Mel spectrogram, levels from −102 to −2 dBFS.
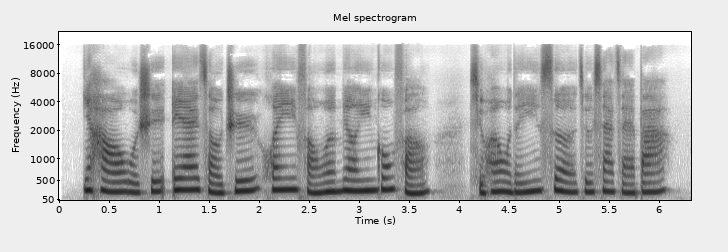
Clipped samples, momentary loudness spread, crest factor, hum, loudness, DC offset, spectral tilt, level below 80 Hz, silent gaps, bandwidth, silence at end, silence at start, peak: under 0.1%; 5 LU; 14 dB; none; -23 LUFS; under 0.1%; -4.5 dB/octave; -64 dBFS; none; 16.5 kHz; 0.25 s; 0.25 s; -8 dBFS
